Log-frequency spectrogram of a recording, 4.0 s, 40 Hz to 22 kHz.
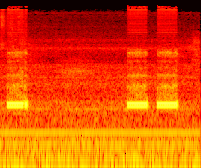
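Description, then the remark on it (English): A ringback tone repeats over a phone line: three steady electronic rings, each about half a second long, separated by pauses, heard alone with no one answering. “Back to 6 minutes already and they won't pick up the phone.”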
